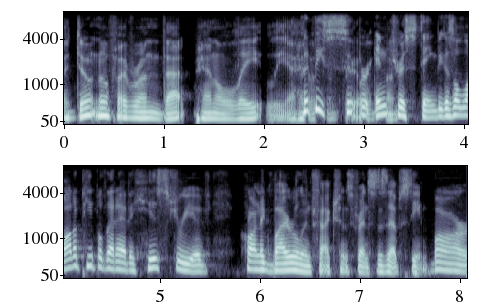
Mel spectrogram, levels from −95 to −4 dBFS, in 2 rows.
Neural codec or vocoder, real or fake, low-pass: codec, 16 kHz, 16 kbps, FunCodec, trained on LibriTTS, 50 frames a second; fake; 7.2 kHz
